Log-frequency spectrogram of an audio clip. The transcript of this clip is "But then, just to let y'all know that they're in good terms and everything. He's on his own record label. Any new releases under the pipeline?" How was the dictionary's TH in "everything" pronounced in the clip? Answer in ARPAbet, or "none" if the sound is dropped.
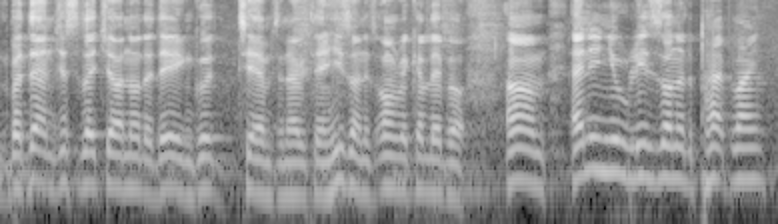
TH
